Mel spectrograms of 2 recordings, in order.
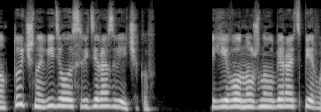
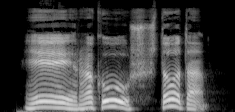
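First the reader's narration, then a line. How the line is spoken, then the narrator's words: Lazy question from partners. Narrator (Russian): лениво поинтересовались его напарники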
